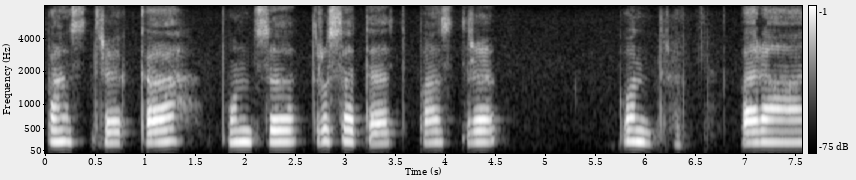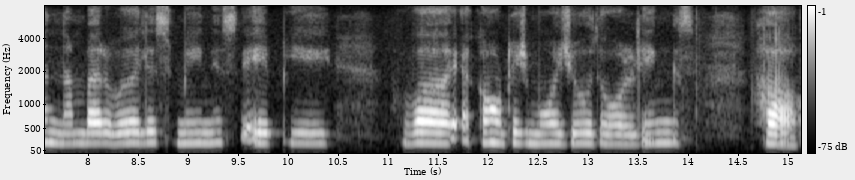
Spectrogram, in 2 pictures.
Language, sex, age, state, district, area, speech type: Kashmiri, female, 30-45, Jammu and Kashmir, Budgam, rural, read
